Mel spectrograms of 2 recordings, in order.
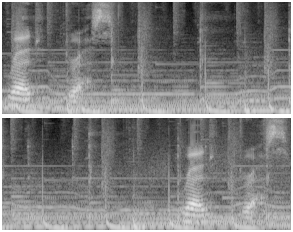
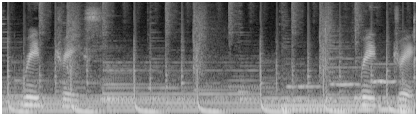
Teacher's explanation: Most often the New Zealand dress vowel sounds more like the kit vowel in other varieties of English.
